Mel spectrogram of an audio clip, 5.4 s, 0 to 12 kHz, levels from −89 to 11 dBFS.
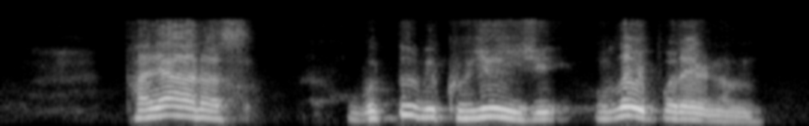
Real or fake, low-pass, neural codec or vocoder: fake; 7.2 kHz; codec, 16 kHz, 1.1 kbps, Voila-Tokenizer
